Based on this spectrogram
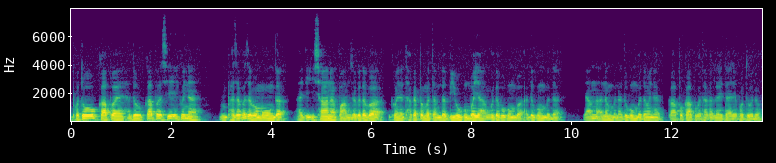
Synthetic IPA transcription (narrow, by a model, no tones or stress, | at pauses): pʰotokapːɐjɐdukapːɐseɐjkʰojnɐ | pʰɐzɐpʰɐzɐβɐmɐoŋdɐhajdiisanɐpamzɐɡɐdɐbɐɐjkʰojnɐtʰaɡɐt̚pɐmɐtɐmdɐbiuɡumbɐjaŋɡɐdɐbɐɡumbɐʔɐ̰duɡumbɐdɐ | jamnɐːnɐmbɐnɐːduɡumbɐdɐojnɐkapːɐkapːɐɡɐtʰaɡɐt̚lɐjtaɾepʰotodo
